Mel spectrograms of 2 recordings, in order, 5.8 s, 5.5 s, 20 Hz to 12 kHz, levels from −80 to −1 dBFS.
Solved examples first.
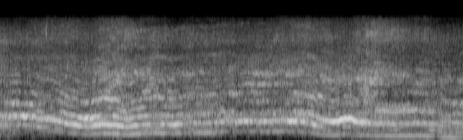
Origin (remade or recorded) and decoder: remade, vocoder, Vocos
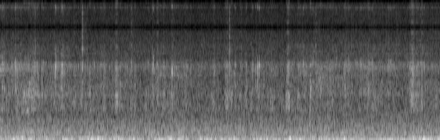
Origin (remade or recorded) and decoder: recorded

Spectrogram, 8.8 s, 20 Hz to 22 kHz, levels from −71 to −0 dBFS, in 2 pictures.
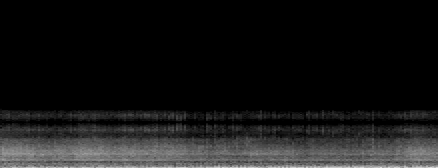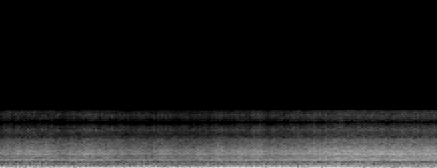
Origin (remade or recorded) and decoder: remade, vocoder, Vocos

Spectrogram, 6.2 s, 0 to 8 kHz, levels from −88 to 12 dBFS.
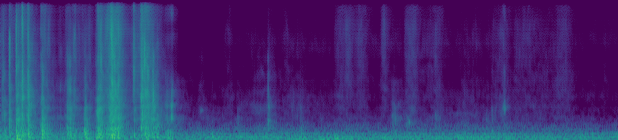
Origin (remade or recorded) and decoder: remade, vocoder, Vocos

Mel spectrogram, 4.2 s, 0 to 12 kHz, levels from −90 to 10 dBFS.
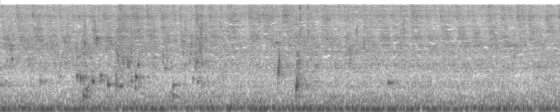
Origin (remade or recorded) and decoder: recorded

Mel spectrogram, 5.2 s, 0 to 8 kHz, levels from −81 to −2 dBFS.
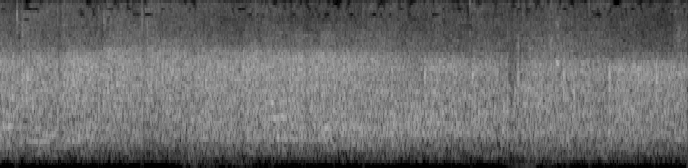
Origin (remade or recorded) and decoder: recorded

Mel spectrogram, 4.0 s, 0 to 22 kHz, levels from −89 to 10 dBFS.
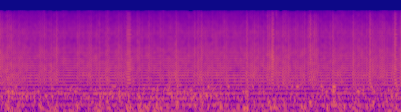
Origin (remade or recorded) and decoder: remade, vocoder, Vocos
